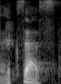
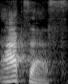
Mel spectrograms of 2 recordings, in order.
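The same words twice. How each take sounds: First: It is said in a standard accent. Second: It is said in a Staten Island accent. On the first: "as opposed to Access" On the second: "my accent from Staten Island calls it Access"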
